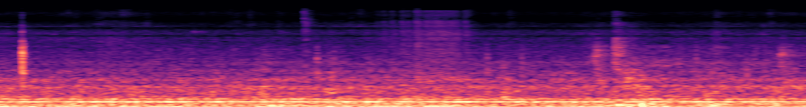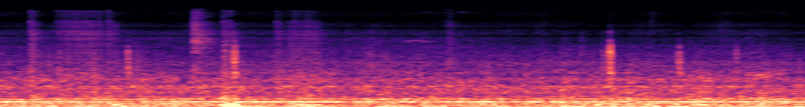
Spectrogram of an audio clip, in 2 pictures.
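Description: Keihan electric commuter train running along the line, heard inside the driver's cab: steady running noise of wheels on rail with a constant low hum and a few light clicks.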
